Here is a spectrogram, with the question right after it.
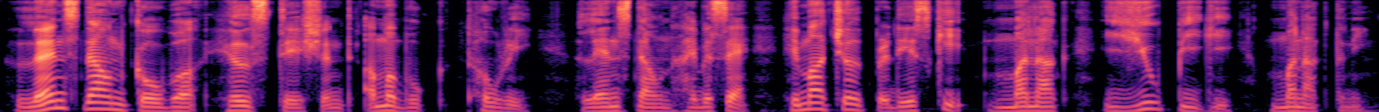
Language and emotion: Manipuri, neutral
